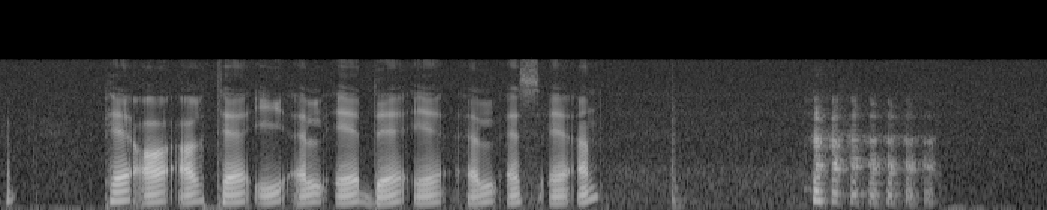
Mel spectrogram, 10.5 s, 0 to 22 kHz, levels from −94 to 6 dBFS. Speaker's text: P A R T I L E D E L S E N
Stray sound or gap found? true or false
true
